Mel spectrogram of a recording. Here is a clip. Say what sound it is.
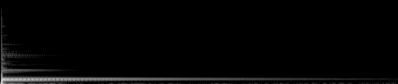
Hitting a large pot lid
bang, hit, kitchen, lid, metal, pot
